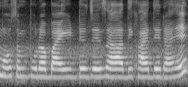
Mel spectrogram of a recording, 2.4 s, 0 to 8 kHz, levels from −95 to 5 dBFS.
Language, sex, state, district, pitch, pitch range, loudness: Hindi, female, Bihar, Jamui, 245 Hz, 240-255 Hz, -15 LUFS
